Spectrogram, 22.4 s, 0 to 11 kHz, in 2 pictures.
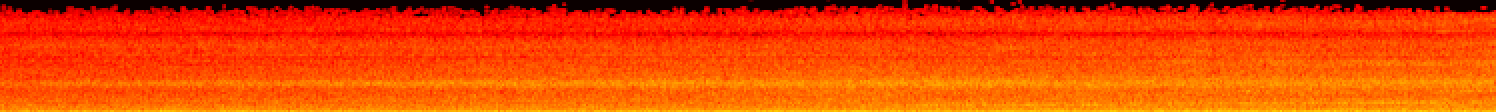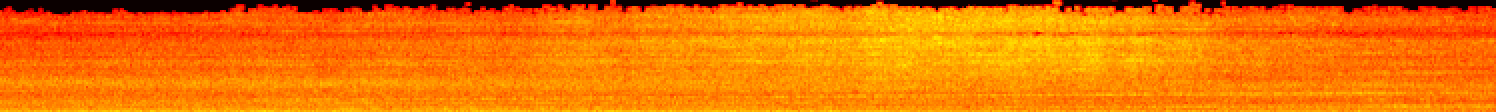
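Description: E6-series Shinkansen train pulling out of the station and accelerating, its running rumble overlaid by several electric motor whines that climb steadily in pitch.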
